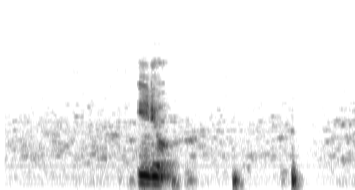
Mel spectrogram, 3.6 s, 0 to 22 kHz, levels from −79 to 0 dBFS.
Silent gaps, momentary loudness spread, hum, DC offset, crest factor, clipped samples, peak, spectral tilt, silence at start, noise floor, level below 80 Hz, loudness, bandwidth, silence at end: none; 20 LU; none; under 0.1%; 20 dB; under 0.1%; -2 dBFS; -7.5 dB/octave; 1.4 s; -57 dBFS; -54 dBFS; -17 LUFS; 7 kHz; 0.6 s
